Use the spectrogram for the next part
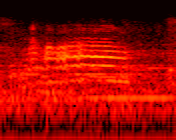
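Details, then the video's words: A talkative female Siamese cat indoors, talking to her owner, utters one brief, wavering, somewhat strained meow, slightly rising then fading, against faint background noise. "Talking Siamese Cat, Говоря сиамская кошка"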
